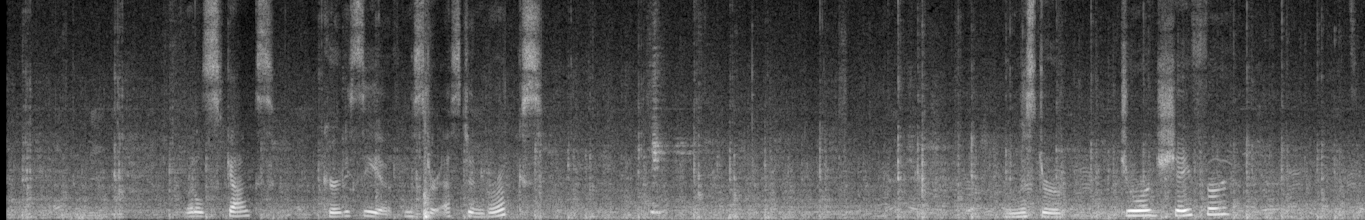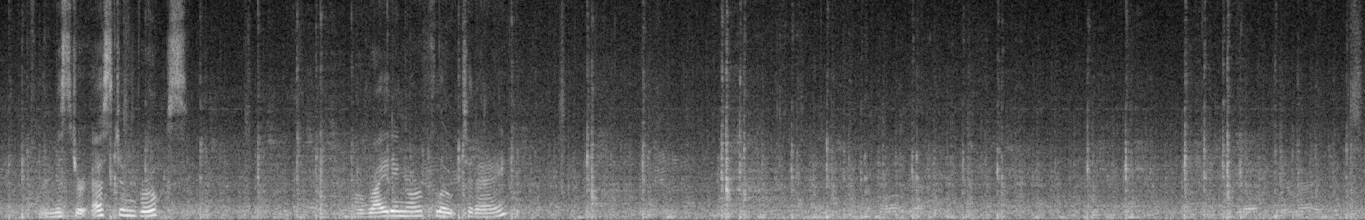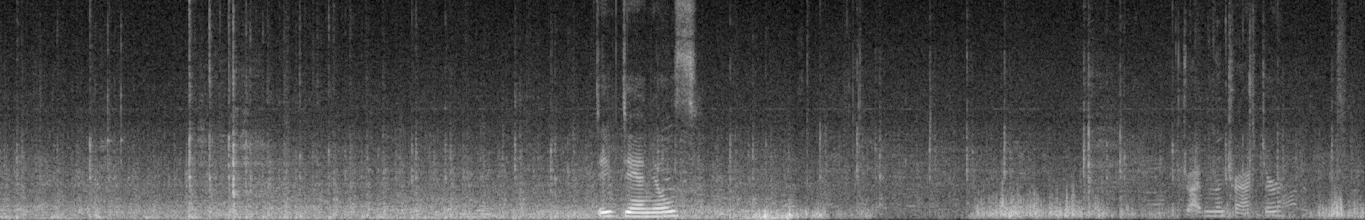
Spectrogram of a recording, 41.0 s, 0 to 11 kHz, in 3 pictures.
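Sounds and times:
low engine hum: 0.1 - 40.9
faint voices: 0.3 - 40.9.

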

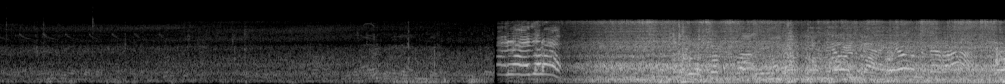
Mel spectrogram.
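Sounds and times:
backhoe engine humming: 5.2 - 10.0.

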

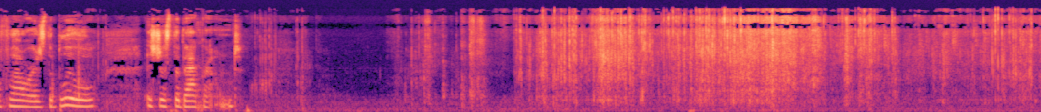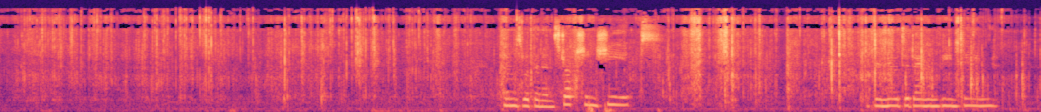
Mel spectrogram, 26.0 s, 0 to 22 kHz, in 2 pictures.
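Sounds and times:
plastic film crinkling: 3.0 - 4.0, 4.9 - 26.0.

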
